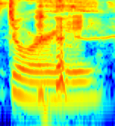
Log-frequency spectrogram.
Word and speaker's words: Dougherty: Emily T Lane and Dy is it Dy or dhy or Dy it's dhy like dhy like dhy fairy Road you know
